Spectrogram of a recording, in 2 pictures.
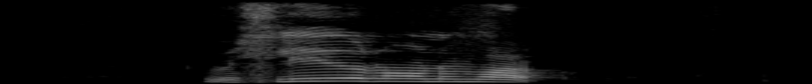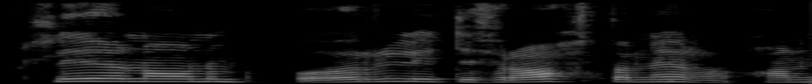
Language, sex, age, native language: Icelandic, male, 11, Icelandic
